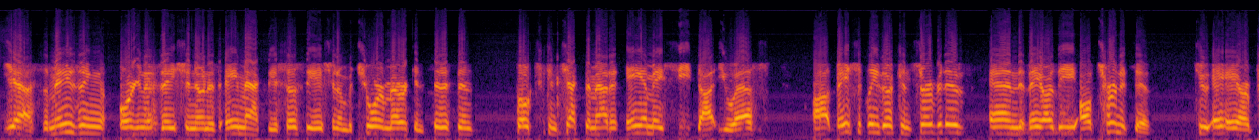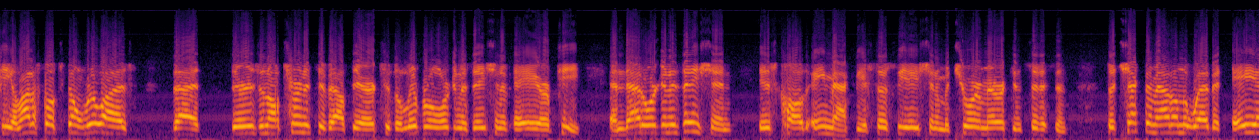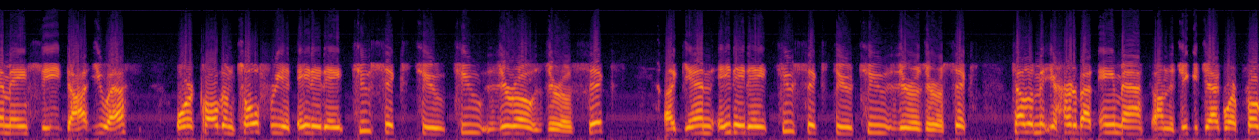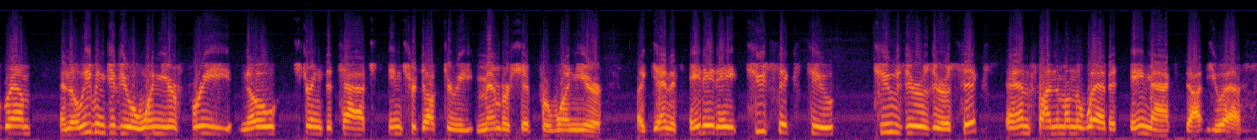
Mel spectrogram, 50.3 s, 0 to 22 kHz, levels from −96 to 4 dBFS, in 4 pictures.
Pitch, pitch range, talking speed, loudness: 195 Hz, 175-230 Hz, 140 wpm, -19 LUFS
